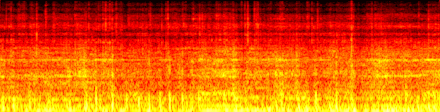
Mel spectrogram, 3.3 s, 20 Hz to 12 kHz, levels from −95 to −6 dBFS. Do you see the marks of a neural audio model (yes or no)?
yes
